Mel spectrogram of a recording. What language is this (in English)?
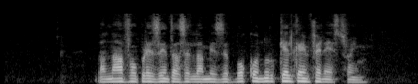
Esperanto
